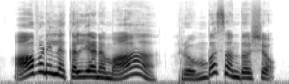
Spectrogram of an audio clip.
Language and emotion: Tamil, happy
